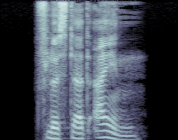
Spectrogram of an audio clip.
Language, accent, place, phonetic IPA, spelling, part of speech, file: German, Germany, Berlin, [ˌflʏstɐt ˈaɪ̯n], flüstert ein, verb, De-flüstert ein.ogg
- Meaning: inflection of einflüstern: 1. second-person plural present 2. third-person singular present 3. plural imperative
